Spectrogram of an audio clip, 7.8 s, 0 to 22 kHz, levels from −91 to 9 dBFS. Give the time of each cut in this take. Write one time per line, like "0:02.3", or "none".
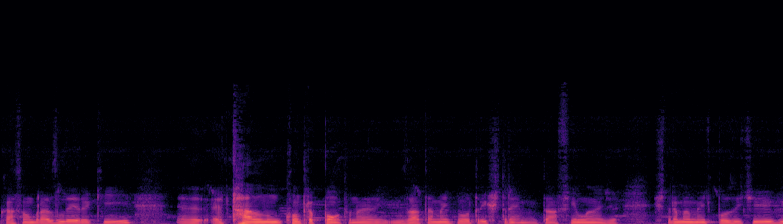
none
